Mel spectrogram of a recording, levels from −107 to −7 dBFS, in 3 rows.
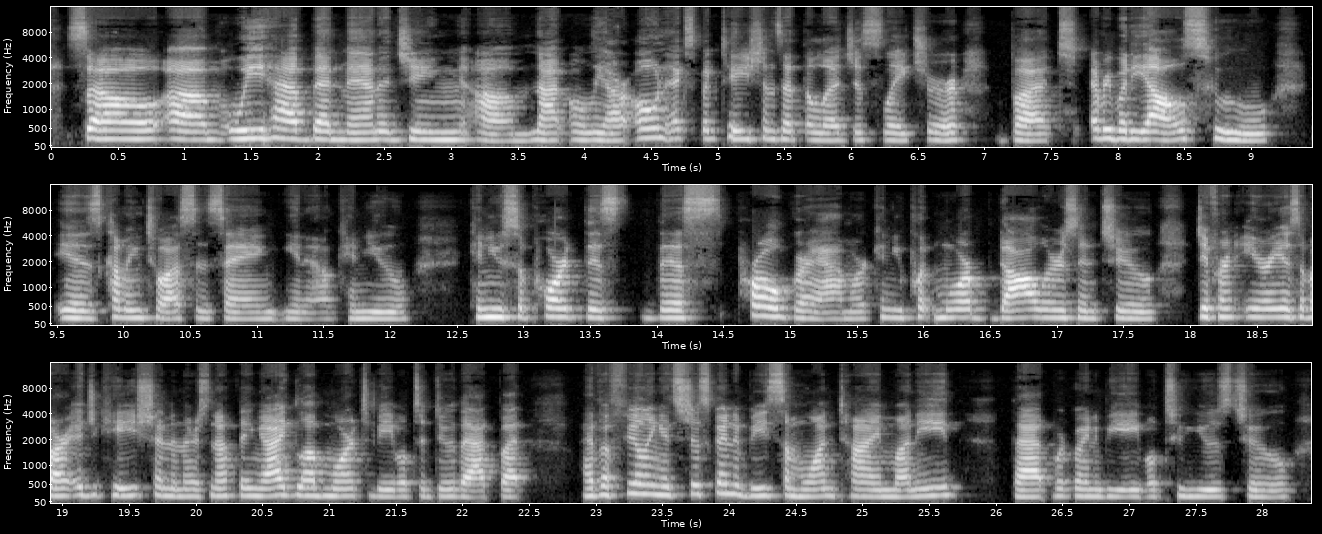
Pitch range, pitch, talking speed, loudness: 185-220 Hz, 200 Hz, 170 wpm, -21 LUFS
